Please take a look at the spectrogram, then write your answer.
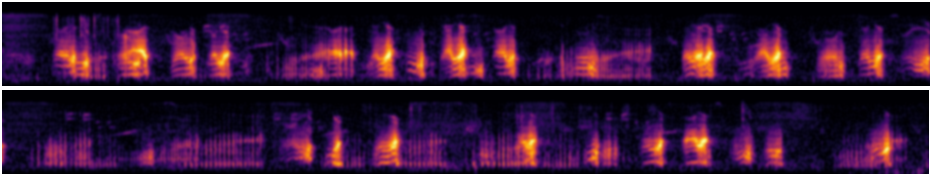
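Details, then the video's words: Noisy spring frog chorus from a pond on a nature trail at Agios Demetrianos, Cyprus, in mating season: dense overlapping bursts of harsh, rattling croaks, some pulsed and rising, repeated almost continuously by several callers. "Frog chorus on nature trail in Agios Demetrianos in Cyprus"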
